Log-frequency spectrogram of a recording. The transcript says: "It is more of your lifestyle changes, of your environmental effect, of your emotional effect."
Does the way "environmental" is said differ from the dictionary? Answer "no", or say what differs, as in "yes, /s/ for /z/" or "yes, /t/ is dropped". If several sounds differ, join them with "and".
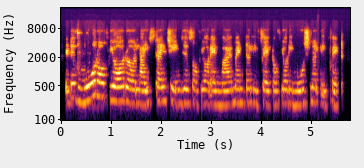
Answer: yes, /ɹ/ is dropped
